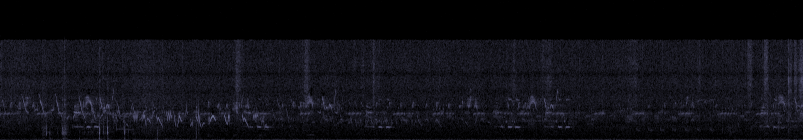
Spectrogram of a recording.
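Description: Faint bird chirps: short high calls scattered throughout, over a low steady hum, with a few soft clicks in the first two seconds.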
